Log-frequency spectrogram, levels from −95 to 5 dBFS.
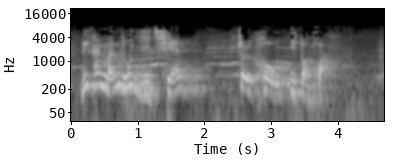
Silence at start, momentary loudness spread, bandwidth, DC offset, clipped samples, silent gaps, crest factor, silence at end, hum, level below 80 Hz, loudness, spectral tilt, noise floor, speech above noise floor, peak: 0 s; 16 LU; 8 kHz; under 0.1%; under 0.1%; none; 20 dB; 0 s; none; -56 dBFS; -21 LUFS; -3.5 dB/octave; -45 dBFS; 24 dB; -2 dBFS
